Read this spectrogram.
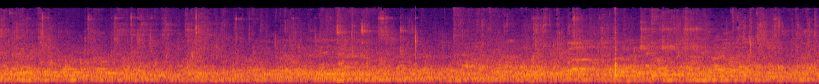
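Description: Game pieces click and clack as they are slid and set down on a board.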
